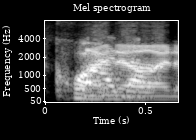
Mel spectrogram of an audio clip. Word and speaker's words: Qui-Gon: It's Qui-Gon.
